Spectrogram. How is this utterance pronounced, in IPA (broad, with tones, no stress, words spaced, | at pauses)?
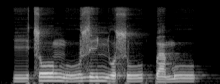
iː˨t͡soː˦ŋuː˨˦ zi˦ɲo˨suː˨˦ ɡ͡ba˨muː˦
